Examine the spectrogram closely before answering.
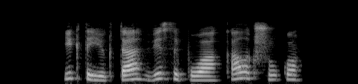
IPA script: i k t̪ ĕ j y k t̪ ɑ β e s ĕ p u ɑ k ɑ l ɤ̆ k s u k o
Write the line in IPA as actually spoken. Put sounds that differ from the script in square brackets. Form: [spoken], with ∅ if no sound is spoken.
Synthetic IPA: i k t̪ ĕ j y k t̪ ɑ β e s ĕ p u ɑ k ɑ l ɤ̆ k [ʃ] u k o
